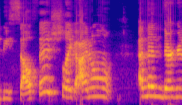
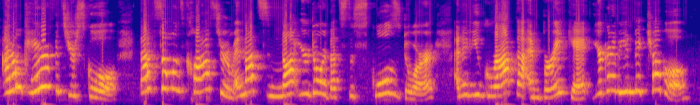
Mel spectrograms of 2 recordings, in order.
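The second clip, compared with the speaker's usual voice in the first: higher-pitched, emphatic telling-off; retold exasperated scolding; 6 semitones higher than usual. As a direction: reenact lecturing a child who won't listen. Scolds kid in retold quarrel.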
